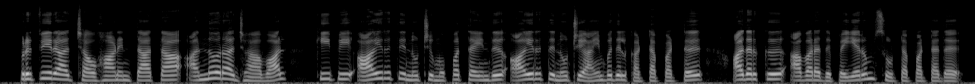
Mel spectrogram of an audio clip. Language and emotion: Tamil, neutral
